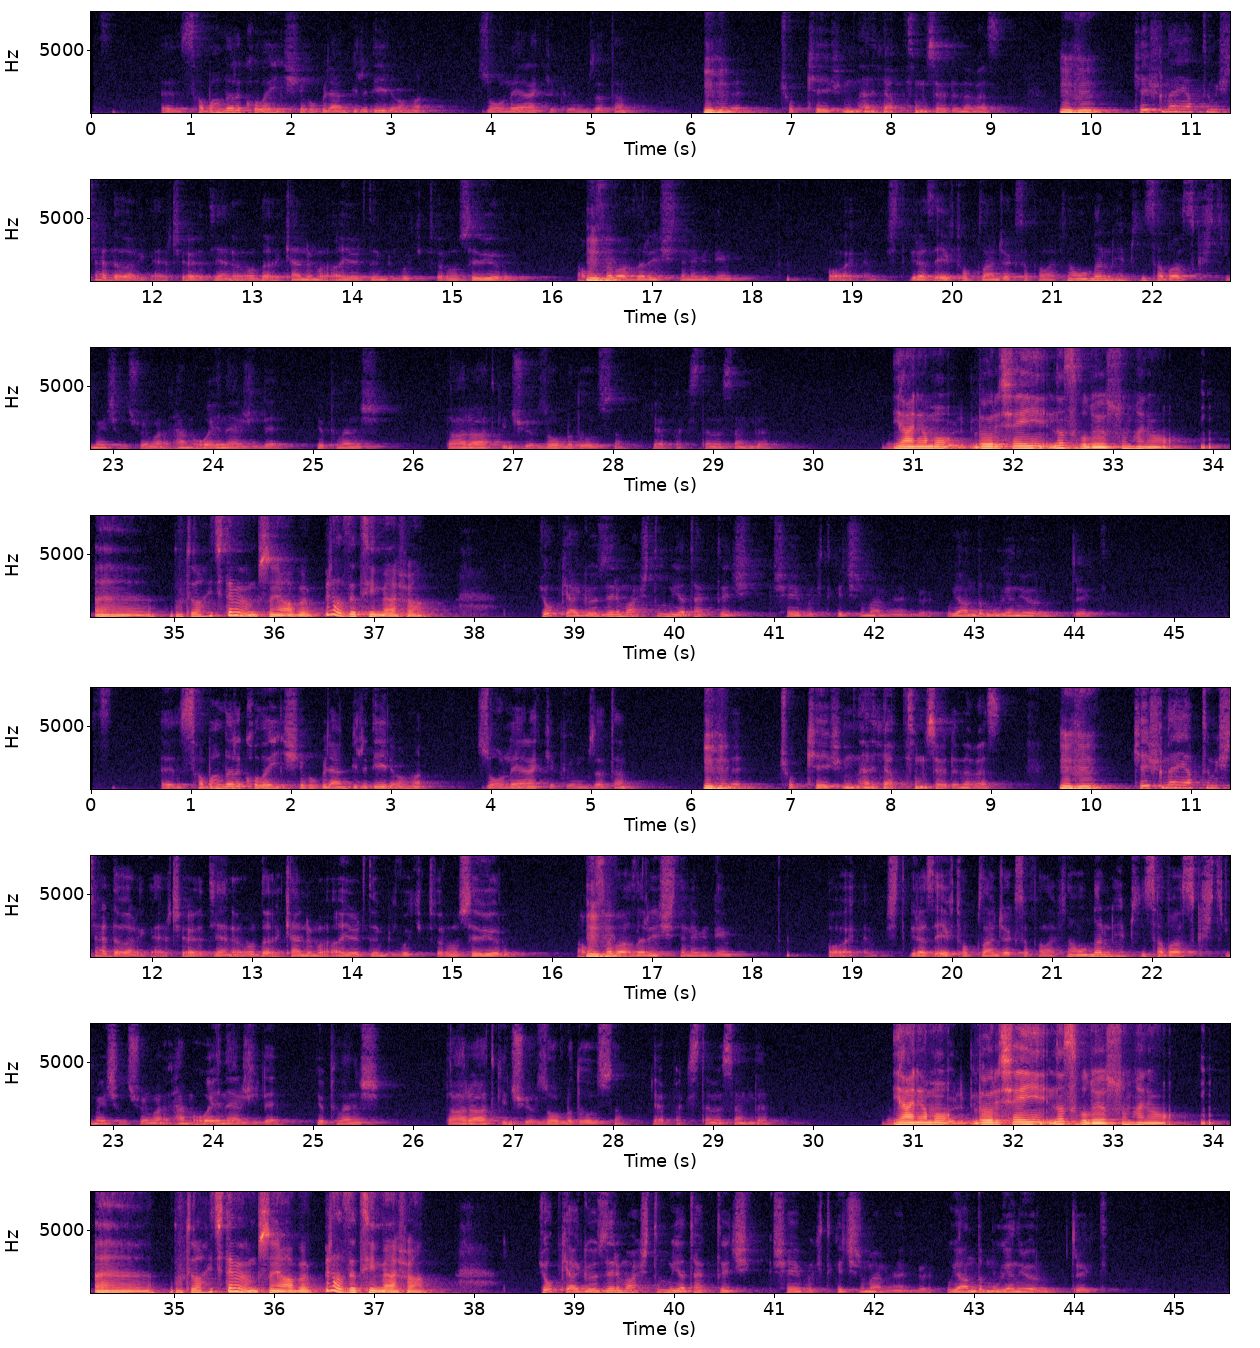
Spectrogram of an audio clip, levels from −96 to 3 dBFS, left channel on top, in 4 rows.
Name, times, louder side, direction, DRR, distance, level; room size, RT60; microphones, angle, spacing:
voice 1, 0.7-3.4 3.9-5.5 6.3-6.6 6.9-9.1 10.4-15.6 16.2-17.9 18.8-24.7 25.0-25.6 26.3-28.1 28.4-29.6 30.7-30.9 31.3-31.8 38.7-40.7 41.0-44.2, right 3 dB, 75° right, 1.0 m, -31 dB
voice 2, 6.1-6.4 9.7-10.1 16.3-16.7 30.8-33.6 33.9-37.5, right 2 dB, 35° right, 0.7 m, -18 dB
26.0 x 14.0 x 7.7 m
head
